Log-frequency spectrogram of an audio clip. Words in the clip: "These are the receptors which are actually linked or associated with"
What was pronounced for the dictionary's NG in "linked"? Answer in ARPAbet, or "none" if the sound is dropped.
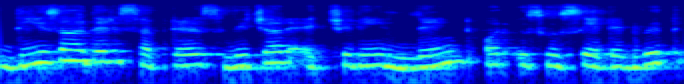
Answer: NG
